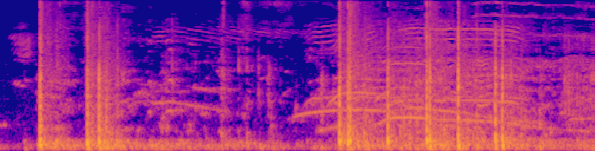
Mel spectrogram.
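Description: Fireworks display: two sharp bangs about half a second apart near the start, then from about halfway a fast string of bangs.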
